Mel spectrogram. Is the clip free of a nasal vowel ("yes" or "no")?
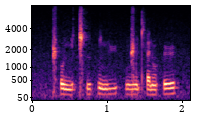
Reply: no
